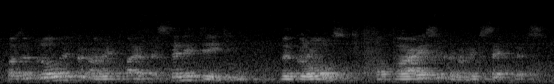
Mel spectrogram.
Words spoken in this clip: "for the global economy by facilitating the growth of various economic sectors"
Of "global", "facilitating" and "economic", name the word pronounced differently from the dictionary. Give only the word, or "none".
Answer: global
